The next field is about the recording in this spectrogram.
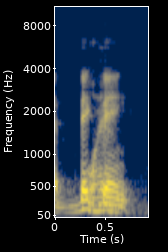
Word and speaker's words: Big Bang: É, Big Bang.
